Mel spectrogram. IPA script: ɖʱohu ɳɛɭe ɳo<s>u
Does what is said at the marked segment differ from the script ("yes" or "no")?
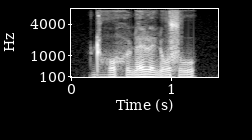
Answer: no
